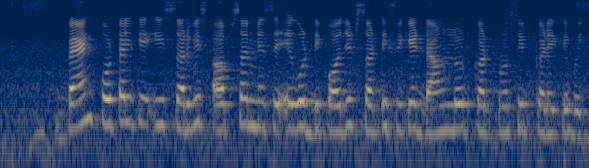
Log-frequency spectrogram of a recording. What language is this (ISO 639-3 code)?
mag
